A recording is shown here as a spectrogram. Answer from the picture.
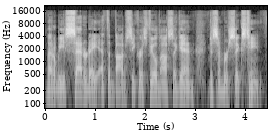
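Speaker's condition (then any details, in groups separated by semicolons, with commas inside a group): No condition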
